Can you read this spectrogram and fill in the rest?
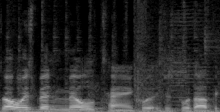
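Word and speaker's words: Miltank: Yeah, it's it's always been mil tank just without the K.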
